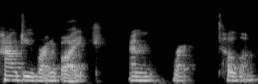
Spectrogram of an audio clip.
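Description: In a British accent, a woman speaks at a medium pitch and sounds somewhat breathy. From UK. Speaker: data engineer. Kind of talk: panel discussion.

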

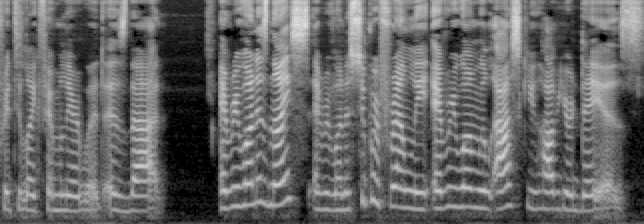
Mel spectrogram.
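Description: Fairly quick delivery in a Turkish accent. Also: woman. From Turkey, Istanbul. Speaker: philosophy PhD candidate and film programmer. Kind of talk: interview conversation. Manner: frequent fillers, hesitant restarts.

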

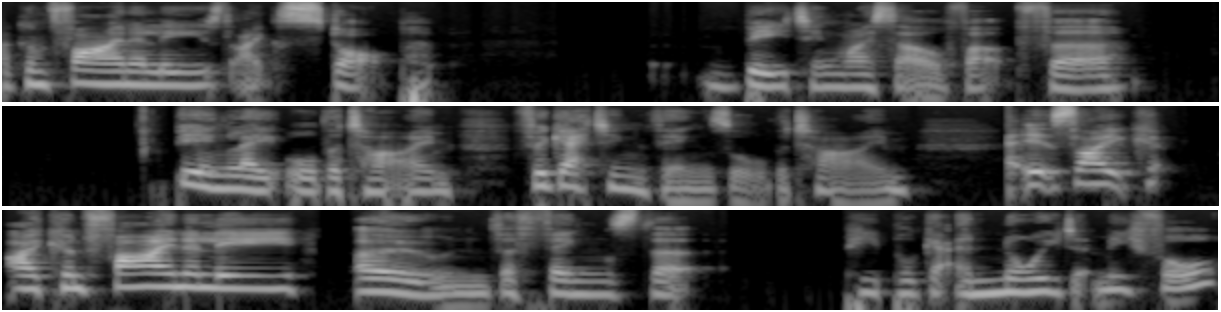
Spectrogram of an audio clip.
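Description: A woman at a medium pitch with ordinary pitch variation, fairly slow with long, frequent pauses, on a very clean recording with a silent background. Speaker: radio host and podcast producer. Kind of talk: casual interview.

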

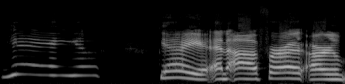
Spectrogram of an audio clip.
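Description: Her tone is bright and sharp, and her intonation is lively. The woman is recorded very cleanly against a silent background. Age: 20s. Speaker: podcast co-host. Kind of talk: casual chat.

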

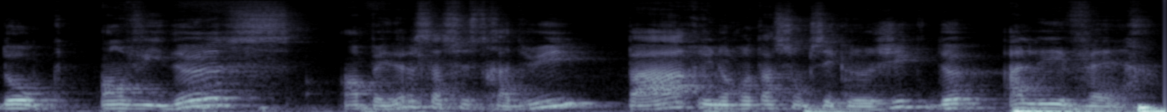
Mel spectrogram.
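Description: A man at a very slow pace with lively intonation. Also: medium pitch for a man. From Belgium. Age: 50s. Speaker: behavior analyst and business coach. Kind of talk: interview.

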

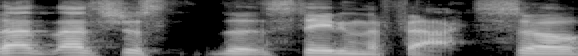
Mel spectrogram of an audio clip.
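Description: A man's bright, sharp voice at medium pitch, with a western Canadian accent, fairly even intonation and a moderate pace. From Canadian prairies. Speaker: teacher and education podcast host. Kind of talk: casual interview chat.

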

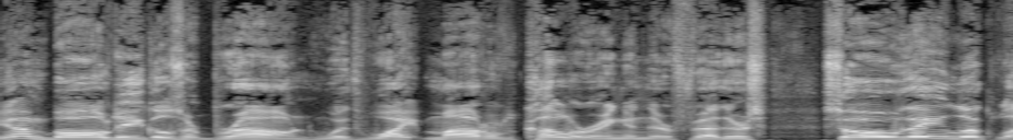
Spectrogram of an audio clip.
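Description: An unforced reading voice, its intonation lively

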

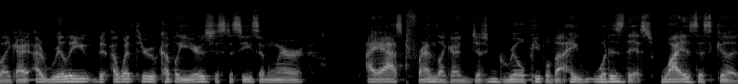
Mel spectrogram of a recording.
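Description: On a very clean recording with a silent background, a man with an American accent and an ordinary speaking voice talks at a medium pitch and a moderate pace. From Tanzania, raised partly there and in US. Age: 30s. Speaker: comedian and content creator. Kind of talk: casual interview chat.

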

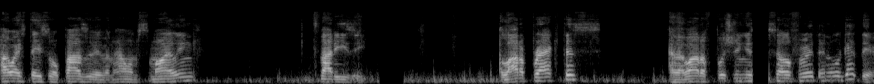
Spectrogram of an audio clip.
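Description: A man with an American accent talks at a fairly quick pace with long, frequent pauses, an animated, bright, sharp tone and lively intonation, in a dry, close sound with no echo. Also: medium pitch for a man. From US Northeast, Borough Park, Brooklyn. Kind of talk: casual chat.

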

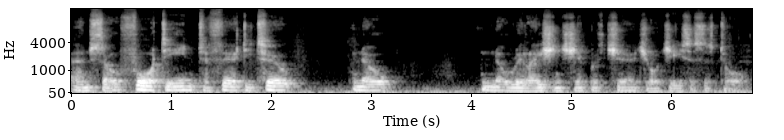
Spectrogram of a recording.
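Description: A man's fairly low voice at a fairly slow pace, with big swings in loudness, ordinary pitch variation, audible room echo and noticeable background noise. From England, Stoke-on-Trent. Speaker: pastor. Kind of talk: interview testimony.

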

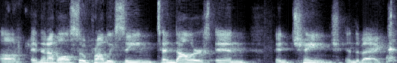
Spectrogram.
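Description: Speaking fairly slowly with audible room echo, a man with an American accent has a bright, sharp tone at medium pitch and fairly even intonation. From northeast Florida, US. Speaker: golf caddie. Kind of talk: casual chat.

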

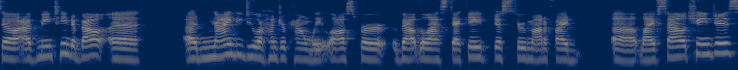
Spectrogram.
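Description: In an American accent, a woman with a medium pitch talks at a moderate pace with fairly even intonation. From US South, southeast Virginia (Chesapeake). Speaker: pastor. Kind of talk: interview conversation.

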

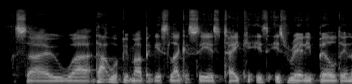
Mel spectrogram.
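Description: Fairly quick pace, monotone and flat in intonation, bright and sharp in tone, with a Mancunian accent. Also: man, quiet background. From Manchester, England. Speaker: property company chief executive. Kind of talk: interview conversation.

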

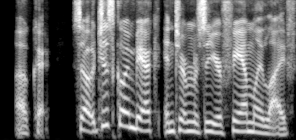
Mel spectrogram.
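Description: A plain, everyday voice from a woman at medium pitch and a fairly quick pace, dry and close with no echo, in a very clean recording with a silent background. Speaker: podcast host and therapist. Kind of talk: casual interview.

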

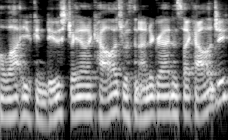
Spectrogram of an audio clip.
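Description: Over noticeable background noise, a man with an American accent talks at a very fast pace. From Michigan. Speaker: nonprofit chief information officer. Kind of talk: interview.

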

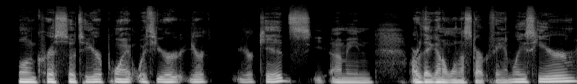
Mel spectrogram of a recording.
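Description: A man with an American accent speaks at a moderate pace and medium pitch, his dark, mellow tone and fairly even intonation captured in a dry, close recording with no echo, very clean against a silent background. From Oklahoma (Tulsa). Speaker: transgender advocate, corporate manager. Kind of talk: casual chat. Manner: halting, many fillers and repetitions.

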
